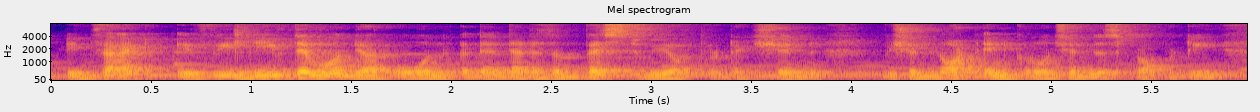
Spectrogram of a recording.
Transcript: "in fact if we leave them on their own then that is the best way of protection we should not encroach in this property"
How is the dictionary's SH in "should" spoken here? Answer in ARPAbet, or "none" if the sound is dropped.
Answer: SH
